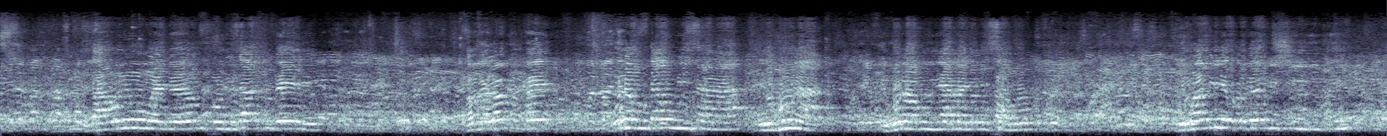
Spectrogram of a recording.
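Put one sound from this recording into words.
A man speaks with animation through a microphone and loudspeaker.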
